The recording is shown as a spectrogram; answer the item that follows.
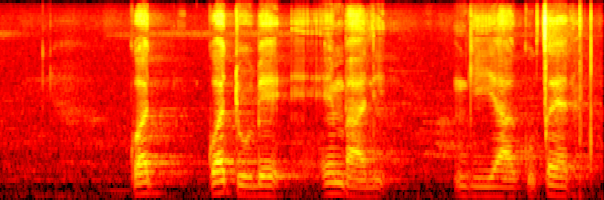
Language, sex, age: Zulu, male, 18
